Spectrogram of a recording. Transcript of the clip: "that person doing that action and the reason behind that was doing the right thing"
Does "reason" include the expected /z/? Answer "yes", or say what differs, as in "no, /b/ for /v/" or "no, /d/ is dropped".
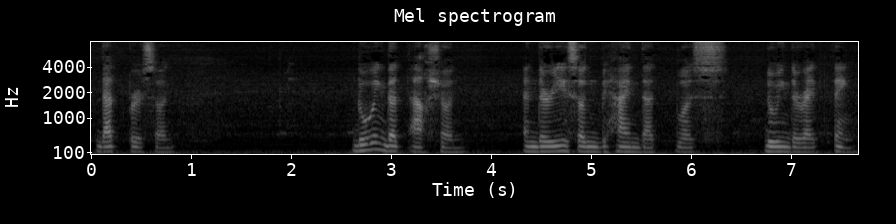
no, /s/ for /z/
